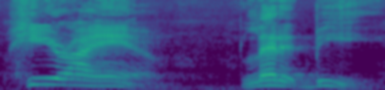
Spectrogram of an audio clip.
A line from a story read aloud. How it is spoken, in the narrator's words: she said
